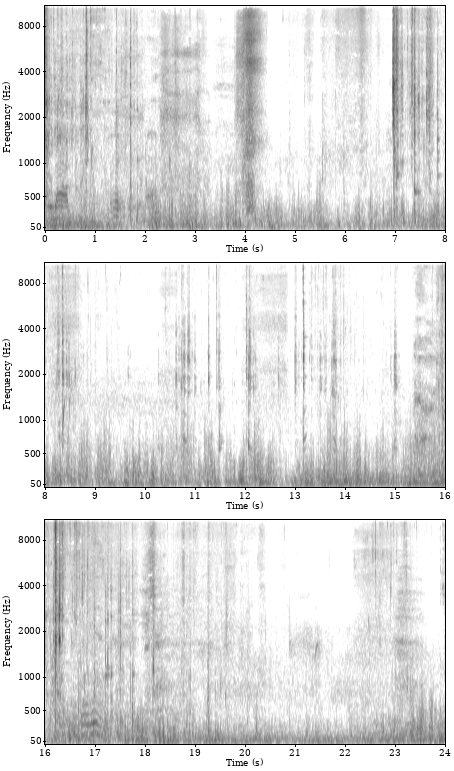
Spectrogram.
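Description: Water sloshing and trickling as a hand works in an icy tire stock tank, with a few sharp knocks and clicks along the way.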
